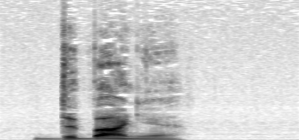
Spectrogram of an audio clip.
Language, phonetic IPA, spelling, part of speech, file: Polish, [ˈdbãɲɛ], dbanie, noun, Pl-dbanie.ogg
